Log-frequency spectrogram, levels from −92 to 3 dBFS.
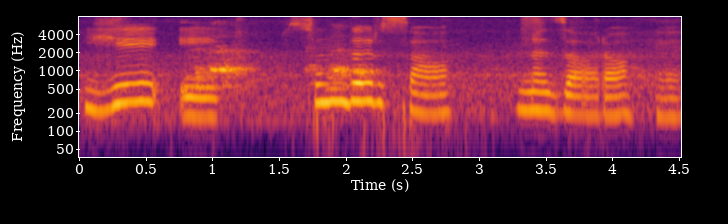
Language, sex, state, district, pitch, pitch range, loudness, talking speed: Hindi, female, Haryana, Rohtak, 225 Hz, 195-310 Hz, -18 LUFS, 80 wpm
